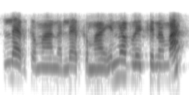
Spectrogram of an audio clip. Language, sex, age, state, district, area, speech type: Tamil, female, 60+, Tamil Nadu, Thoothukudi, rural, conversation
